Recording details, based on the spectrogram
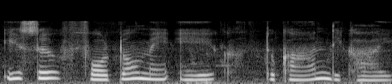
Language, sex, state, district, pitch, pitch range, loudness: Hindi, female, Madhya Pradesh, Dhar, 235 Hz, 215-270 Hz, -14 LUFS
